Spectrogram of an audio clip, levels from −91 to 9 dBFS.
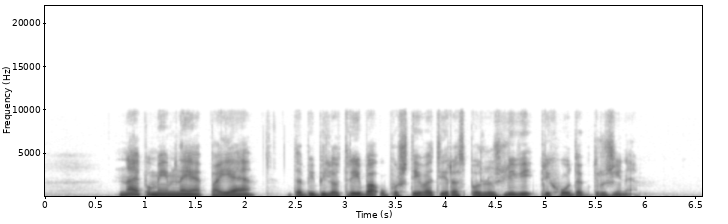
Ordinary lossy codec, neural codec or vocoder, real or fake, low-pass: none; vocoder, 22.05 kHz, 80 mel bands, Vocos; fake; 9.9 kHz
